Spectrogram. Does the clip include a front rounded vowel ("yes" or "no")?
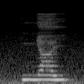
no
